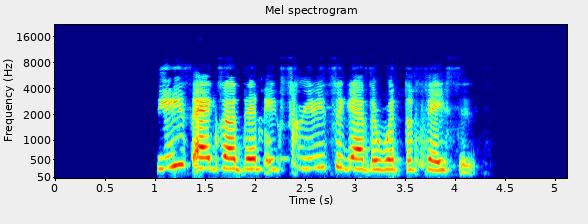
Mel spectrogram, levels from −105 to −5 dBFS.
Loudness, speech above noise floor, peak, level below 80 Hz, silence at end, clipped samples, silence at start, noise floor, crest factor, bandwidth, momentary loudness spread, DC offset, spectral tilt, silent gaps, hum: -24 LUFS; over 65 dB; -4 dBFS; -82 dBFS; 0.95 s; under 0.1%; 1.05 s; under -90 dBFS; 22 dB; 7.4 kHz; 16 LU; under 0.1%; -5 dB/octave; none; none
